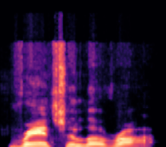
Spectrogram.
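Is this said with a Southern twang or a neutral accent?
neutral. It is said in a neutral, non-Southern accent. "that sounds L A"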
